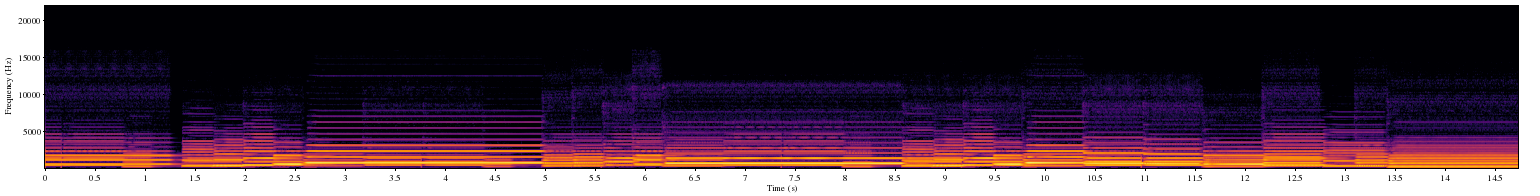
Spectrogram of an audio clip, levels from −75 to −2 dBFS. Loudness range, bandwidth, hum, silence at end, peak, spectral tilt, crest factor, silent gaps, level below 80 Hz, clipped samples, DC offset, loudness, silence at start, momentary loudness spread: 2 LU; 12 kHz; none; 0 s; -2 dBFS; -2.5 dB/octave; 12 dB; none; -68 dBFS; under 0.1%; under 0.1%; -14 LUFS; 0 s; 5 LU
